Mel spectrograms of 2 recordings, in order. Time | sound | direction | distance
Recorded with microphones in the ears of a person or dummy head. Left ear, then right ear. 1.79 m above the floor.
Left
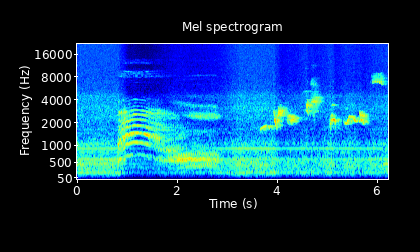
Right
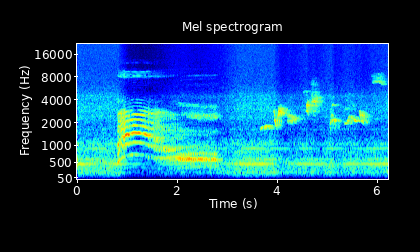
0.8 | a cat meowing | 40° right (ahead or behind) | 1.5 m
3.6 | a bird | 10° left (ahead or behind) | 3 m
